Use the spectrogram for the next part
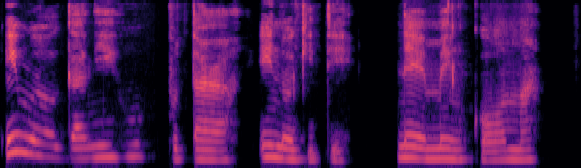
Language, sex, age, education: Igbo, female, 15-29, tertiary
